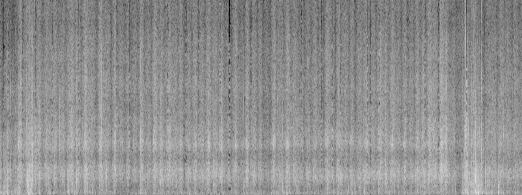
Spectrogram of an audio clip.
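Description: A medium-size clear plastic bag full of white artificial snow granules is held close and squeezed and rubbed with the fingers. The plastic crinkles and the snow crunches in a dense, steady, bright crackle with little low end, swelling into a louder burst near the end.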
